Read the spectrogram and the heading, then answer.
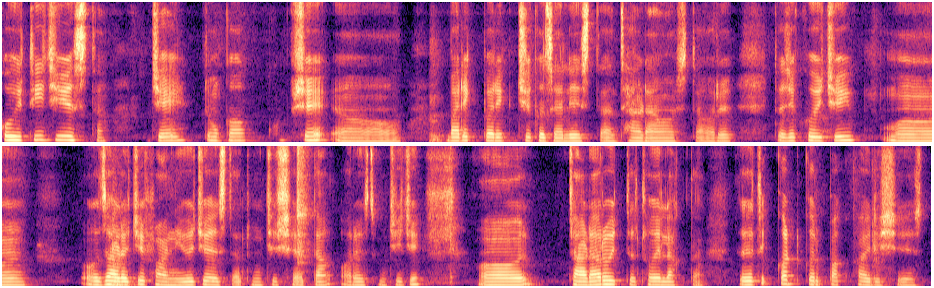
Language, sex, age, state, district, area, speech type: Goan Konkani, female, 18-30, Goa, Canacona, rural, spontaneous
